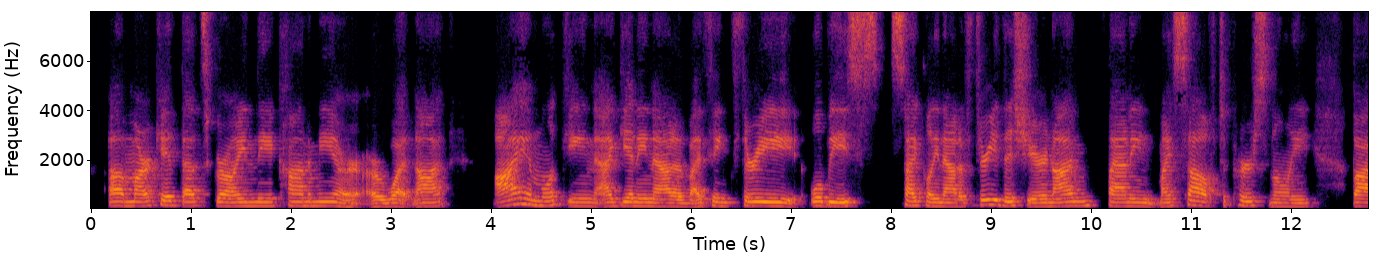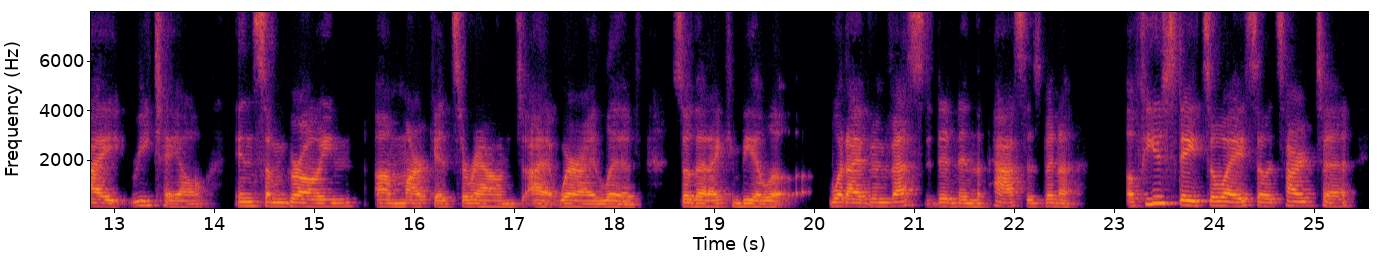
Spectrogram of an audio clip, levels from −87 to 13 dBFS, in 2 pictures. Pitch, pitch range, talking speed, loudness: 150 Hz, 135-165 Hz, 165 wpm, -17 LUFS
